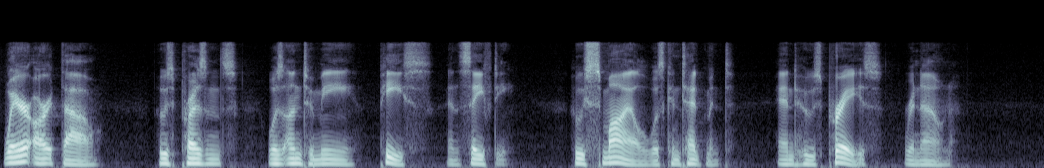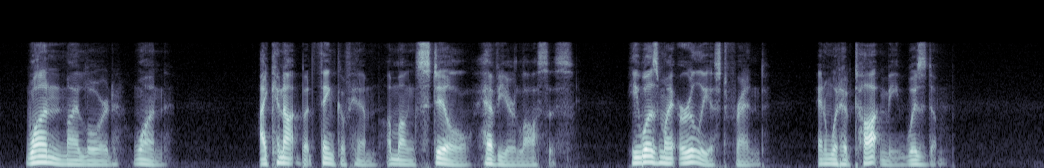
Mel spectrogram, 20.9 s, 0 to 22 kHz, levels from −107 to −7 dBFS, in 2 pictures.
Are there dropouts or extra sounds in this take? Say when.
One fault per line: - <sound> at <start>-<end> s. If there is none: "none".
none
